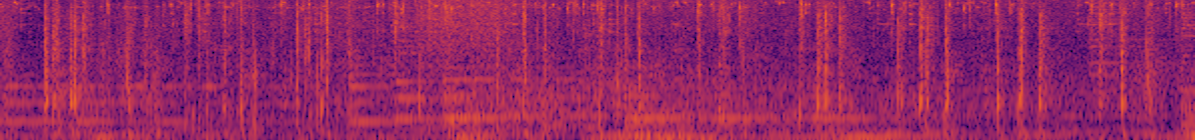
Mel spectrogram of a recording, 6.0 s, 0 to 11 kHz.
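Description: Roach the horse from The Witcher 3, hooves clip-clopping in a steady, close rhythm over a low background rumble, with no talk.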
